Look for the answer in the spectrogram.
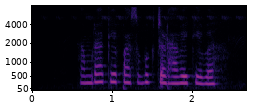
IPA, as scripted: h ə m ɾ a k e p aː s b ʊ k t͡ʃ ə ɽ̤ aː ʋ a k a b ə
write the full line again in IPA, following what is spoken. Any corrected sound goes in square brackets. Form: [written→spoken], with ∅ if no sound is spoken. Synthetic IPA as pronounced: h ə m ɾ a k e p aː s b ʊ k t͡ʃ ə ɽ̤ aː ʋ [a→e] k [a→e] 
